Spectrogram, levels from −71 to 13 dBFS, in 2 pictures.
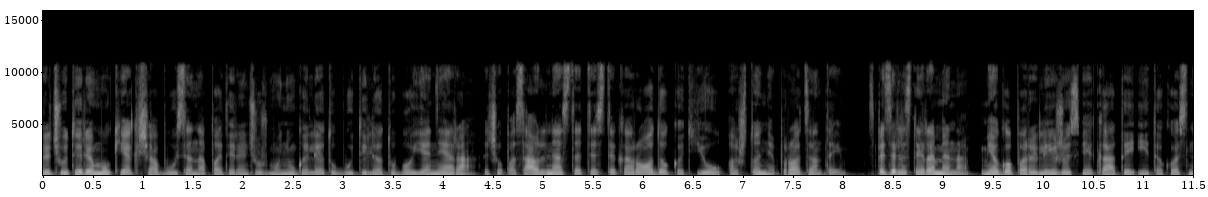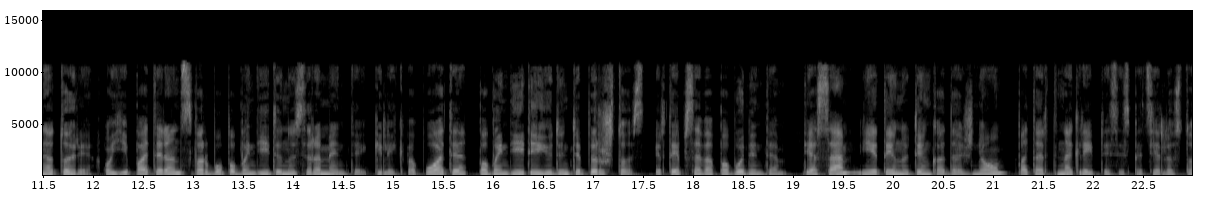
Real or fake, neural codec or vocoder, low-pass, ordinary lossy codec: real; none; 10.8 kHz; MP3, 64 kbps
